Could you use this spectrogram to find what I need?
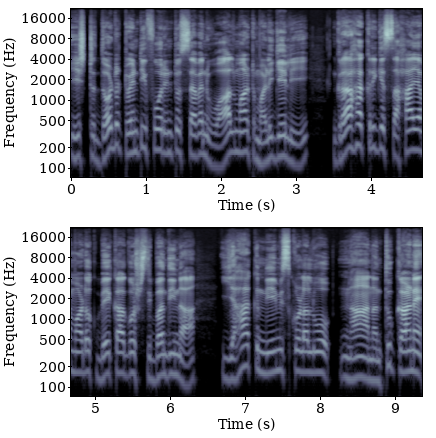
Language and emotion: Kannada, disgusted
